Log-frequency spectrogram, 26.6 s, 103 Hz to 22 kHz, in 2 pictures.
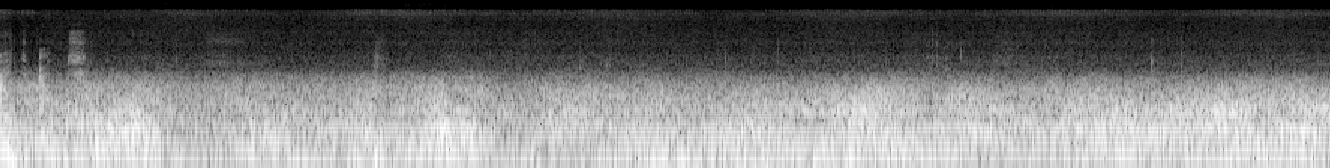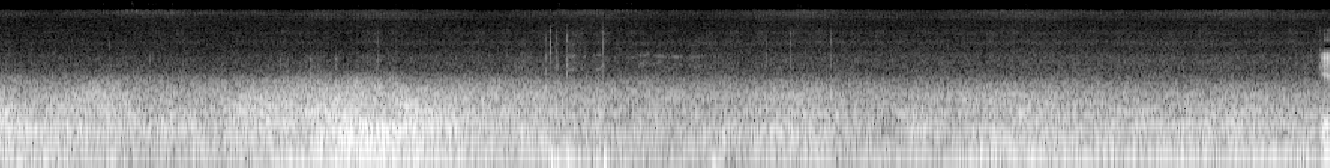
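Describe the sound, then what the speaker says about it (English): An F-35 Lightning stealth jet coming in to land at RAF Mildenhall with gear down, a steady, broad engine roar that rises and falls slightly over nearly half a minute, with no voices. "Gear down, probably going in, landing at Mildenhall, of course."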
